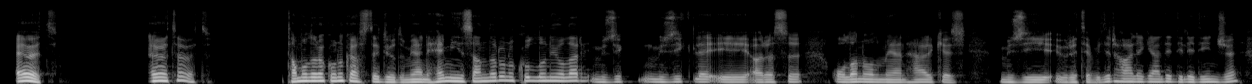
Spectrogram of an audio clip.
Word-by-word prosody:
Evet. 150 Hz, -5 st, +5 dB, 0.9 s
Evet, 165 Hz, +3 st, +4 dB
evet. 165 Hz, -, -3 dB, 0.7 s
Tam 135 Hz, +3 st, +4 dB
olarak 165 Hz, 0 st, +6 dB
onu 165 Hz, +1 st, +5 dB
kast 145 Hz, -7 st, 0 dB
ediyordum 110 Hz, -3 st, 0 dB
yani 115 Hz, -1 st, +3 dB
hem 135 Hz, +8 st, +3 dB
insanlar 150 Hz, +2 st, +2 dB
onu 180 Hz, -2 st, 0 dB
kullanıyorlar, 170 Hz, 0 st, +2 dB
müzik 115 Hz, +1 st, -6 dB
müzikle, 120 Hz, +1 st, -5 dB
iii, 110 Hz, 0 st, -1 dB
arası 110 Hz, +2 st, -4 dB, 0.3 s
olan 120 Hz, +1 st, 0 dB
olmayan 110 Hz, -2 st, -1 dB
herkes 105 Hz, -1 st, -5 dB, 0.3 s
müziği 105 Hz, 0 st, -2 dB
üretebilir 105 Hz, +4 st, -4 dB
hâle 130 Hz, -2 st, -1 dB
geldi 125 Hz, 0 st, -3 dB
dilediğince 120 Hz, +2 st, -3 dB
120 Hz, 120 wpm, -23 LUFS, 110-145 Hz, 0.9 s, olarak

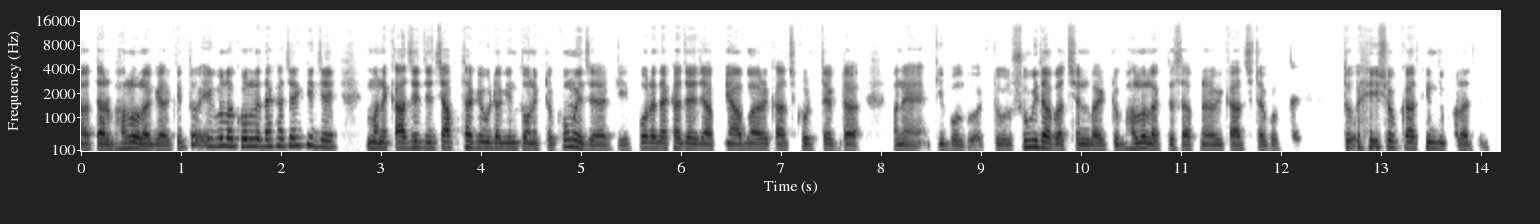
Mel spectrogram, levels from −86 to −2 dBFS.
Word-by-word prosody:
তার 145 Hz, -1 st, +7 dB
ভালো 160 Hz, +2 st, +4 dB
লাগে 130 Hz, 0 st, +3 dB
আরকি। 130 Hz, +5 st, -6 dB
তো -, -, 0 dB, 0.2 s
এগুলো 215 Hz, 0 st, +2 dB
করলে 210 Hz, 0 st, +4 dB
দেখা 210 Hz, +1 st, 0 dB
যায় 220 Hz, 0 st, +2 dB
কী? 240 Hz, -, +1 dB
যে 180 Hz, -, +4 dB, 0.5 s
মানে 155 Hz, 0 st, +3 dB
কাজে 160 Hz, +2 st, +5 dB
যে 160 Hz, -, +1 dB
চাপ 165 Hz, 0 st, +5 dB
থাকে, 170 Hz, -1 st, +3 dB
ওইটা 155 Hz, -1 st, +2 dB
কিন্তু 150 Hz, +1 st, -3 dB
অনেকটা 145 Hz, -1 st, -3 dB
কমে 195 Hz, -3 st, +3 dB
যায় 125 Hz, 0 st, +1 dB
আরকি। 125 Hz, +1 st, -9 dB
পরে 165 Hz, -1 st, +3 dB
দেখা 155 Hz, +1 st, +1 dB
যায় 150 Hz, -1 st, +4 dB
যে 145 Hz, -, +3 dB
আপনি -, -, -10 dB
আবার 145 Hz, +1 st, +2 dB
কাজ 135 Hz, 0 st, +2 dB
করতে 140 Hz, -1 st, -4 dB
একটা 140 Hz, 0 st, -1 dB, 0.5 s
মানে 130 Hz, -1 st, -1 dB, 0.3 s
কী -, -, -5 dB
বলবো? 125 Hz, -1 st, -6 dB
একটু 135 Hz, -, -12 dB, 0.2 s
সুবিধা 185 Hz, -2 st, +5 dB
পাচ্ছেন 140 Hz, 0 st, 0 dB
বা, 130 Hz, -, +3 dB
একটু 135 Hz, -, -8 dB
ভালো 150 Hz, +2 st, +3 dB
লাগতেছে 135 Hz, 0 st, -2 dB
আপনার 130 Hz, -, -5 dB
ওই 130 Hz, -, -2 dB
কাজটা 130 Hz, 0 st, -1 dB
করতে। 130 Hz, 0 st, -10 dB, 0.5 s
তো -, -, -1 dB
এ -, -, -10 dB
এইসব 175 Hz, 0 st, 0 dB
কাজ 160 Hz, -1 st, +4 dB
কিন্তু 155 Hz, -2 st, 0 dB
করা 135 Hz, -1 st, 0 dB
যায়। -, -, -21 dB
150 Hz, 220 wpm, -24 LUFS, 135-165 Hz, 0.5 s, তার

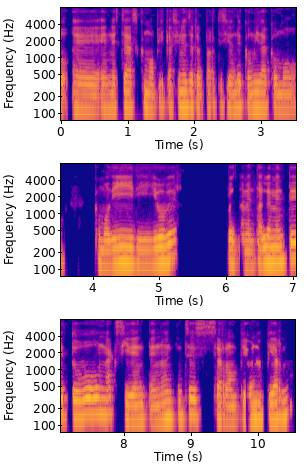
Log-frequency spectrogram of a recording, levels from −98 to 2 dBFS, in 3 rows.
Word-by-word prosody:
eh, 110 Hz, -2 st, -2 dB
en 110 Hz, 0 st, -3 dB
estas 115 Hz, +1 st, -3 dB
como 115 Hz, -2 st, -3 dB
aplicaciones 120 Hz, +2 st, -3 dB
de 120 Hz, -, +1 dB
repartición 115 Hz, +1 st, -6 dB
de 120 Hz, 0 st, -1 dB
comida 120 Hz, 0 st, -1 dB
como 110 Hz, +1 st, -5 dB, 0.4 s
como 110 Hz, -2 st, -2 dB
Didi 120 Hz, -1 st, +2 dB
y 115 Hz, -, +1 dB
Uber. 135 Hz, +6 st, +6 dB, 0.7 s
Pues, 115 Hz, -1 st, 0 dB
lamentablemente 125 Hz, +6 st, +2 dB
tuvo 145 Hz, +2 st, +4 dB
un 155 Hz, -1 st, +2 dB
accidente, 120 Hz, -7 st, -1 dB
¿no? 115 Hz, +3 st, -2 dB
Entonces 135 Hz, +3 st, -1 dB
se 120 Hz, -, -5 dB
rompió 115 Hz, 0 st, -3 dB
una 125 Hz, +1 st, +2 dB
pierna. 125 Hz, +2 st, +2 dB
120 Hz, 140 wpm, -23 LUFS, 115-130 Hz, 0.7 s, Uber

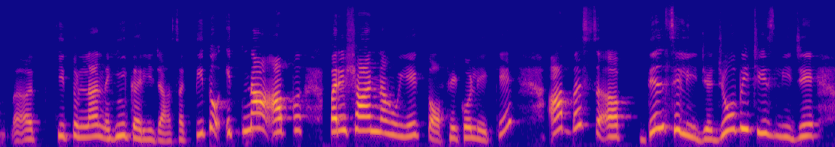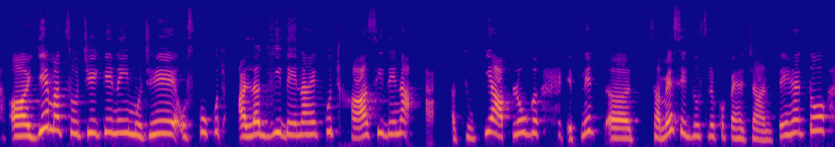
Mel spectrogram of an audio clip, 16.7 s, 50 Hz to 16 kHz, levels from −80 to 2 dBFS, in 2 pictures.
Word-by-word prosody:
अ, 190 Hz, -, -4 dB, 0.3 s
की 260 Hz, -, -2 dB
तुलना 240 Hz, 0 st, 0 dB
नहीं 245 Hz, +4 st, -1 dB
करी 195 Hz, -5 st, -3 dB
जा 165 Hz, -3 st, -6 dB
सकती। 185 Hz, -, -7 dB
तो -, -, 0 dB
इतना 355 Hz, +5 st, +5 dB, 0.2 s
आप 345 Hz, 0 st, +3 dB, 0.4 s
परेशान 365 Hz, +1 st, +8 dB
ना 320 Hz, -, +2 dB
होइए 255 Hz, -3 st, -3 dB
एक 265 Hz, -, -10 dB
तोहफ़े 215 Hz, -2 st, -2 dB
को 225 Hz, +2 st, -1 dB
लेके, 205 Hz, -, -7 dB, 0.5 s
आप 405 Hz, 0 st, +3 dB
बस -, -, -3 dB
अप 245 Hz, 0 st, +2 dB, 0.2 s
दिल 400 Hz, +5 st, +4 dB
से 390 Hz, -, +5 dB
लीजिए, 210 Hz, -, -1 dB
जो 350 Hz, -, 0 dB
भी 410 Hz, -1 st, +5 dB
चीज़ 310 Hz, -5 st, -1 dB
लीजिए 240 Hz, +2 st, -3 dB, 0.4 s
अ, 255 Hz, +1 st, +9 dB
ये 395 Hz, -, +7 dB
मत 370 Hz, -1 st, 0 dB
सोचिए 310 Hz, 0 st, -3 dB
कि 320 Hz, +3 st, -4 dB
नहीं, 315 Hz, 0 st, -2 dB
मुझे 280 Hz, +3 st, -1 dB
उसको 255 Hz, +5 st, -6 dB
कुछ 335 Hz, +2 st, -13 dB, 0.2 s
अलग 280 Hz, 0 st, +2 dB
ही 325 Hz, -, +1 dB
देना 280 Hz, 0 st, -2 dB
है, 285 Hz, -, -2 dB
कुछ 325 Hz, +3 st, -8 dB
ख़ास 240 Hz, +4 st, +2 dB
ही 315 Hz, -, -2 dB
देना 290 Hz, +2 st, -3 dB, 0.2 s
अ -, -, -14 dB, 0.2 s
अ, -, -, -10 dB
क्योंकि 220 Hz, +9 st, -8 dB
आप 245 Hz, -3 st, +2 dB
लोग 315 Hz, 0 st, -3 dB, 0.3 s
इतने 260 Hz, -, -6 dB, 0.2 s
अ, 210 Hz, -1 st, +3 dB, 0.2 s
समय 220 Hz, -, 0 dB
से 340 Hz, -, -6 dB
एक-दूसरे 250 Hz, 0 st, -9 dB
को 245 Hz, 0 st, -14 dB
पहचानते 200 Hz, 0 st, -7 dB
हैं, 320 Hz, +2 st, -3 dB
तो 360 Hz, +3 st, -2 dB
270 Hz, 210 wpm, -23 LUFS, 235-325 Hz, 0.5 s, अ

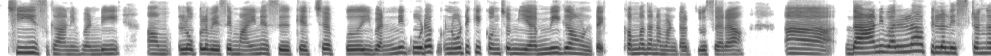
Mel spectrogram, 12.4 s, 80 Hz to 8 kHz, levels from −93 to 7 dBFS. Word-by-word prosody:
Cheese 275 Hz, -3 st, +1 dB
కానివ్వండి 205 Hz, +1 st, -4 dB, 0.5 s
ఆహ్, 220 Hz, -, -2 dB
హ్మ్, 210 Hz, -, -7 dB, 0.3 s
లోపల 230 Hz, +1 st, +3 dB
వేసే 210 Hz, +2 st, +2 dB
మైనీస్, 215 Hz, +1 st, -3 dB, 0.2 s
కెచప్పు 210 Hz, +1 st, -1 dB, 0.2 s
ఇవన్నీ 215 Hz, +6 st, -1 dB
కూడా 270 Hz, +3 st, +5 dB, 0.3 s
నోటికి 280 Hz, +3 st, -1 dB
కొంచెం 240 Hz, +1 st, 0 dB, 0.2 s
యమ్మీగా 245 Hz, +4 st, +2 dB
ఉంటాయి. 190 Hz, -1 st, -1 dB, 0.3 s
కమ్మదనం 235 Hz, -2 st, -2 dB
అంటారు 190 Hz, 0 st, -6 dB
చూసారా. 200 Hz, 0 st, 0 dB, 0.7 s
ఆ! -, -, +3 dB, 0.8 s
దానివల్ల 295 Hz, +4 st, +4 dB, 0.2 s
పిల్లలు 280 Hz, -2 st, +3 dB
ఇష్టంగా 260 Hz, -1 st, -2 dB
230 Hz, 100 wpm, -21 LUFS, 205-265 Hz, 0.8 s, కూడా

